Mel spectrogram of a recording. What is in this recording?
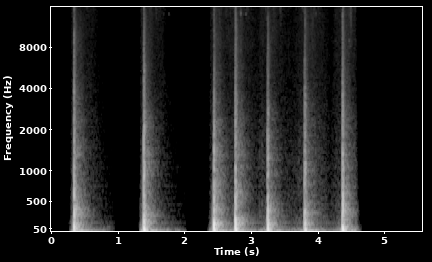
Pillow Punch
I simply punched my pillow. Tried to take some of the static noise away. Hope it's useful.
fight, hit, kick, Pillow, Punch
